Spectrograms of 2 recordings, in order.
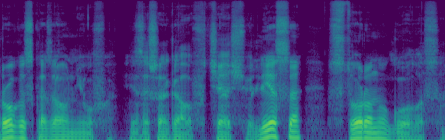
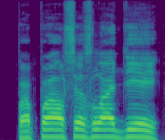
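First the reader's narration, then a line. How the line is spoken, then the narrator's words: Angry deer shouting. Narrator (Russian): злобно закричал олень Замбар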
